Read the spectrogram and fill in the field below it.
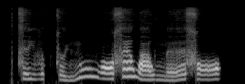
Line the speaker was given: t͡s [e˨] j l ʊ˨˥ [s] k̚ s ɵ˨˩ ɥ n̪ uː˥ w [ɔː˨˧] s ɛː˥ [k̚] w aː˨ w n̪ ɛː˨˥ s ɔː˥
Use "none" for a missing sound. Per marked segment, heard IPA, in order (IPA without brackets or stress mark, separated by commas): e˨, none, ɔː˧, none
